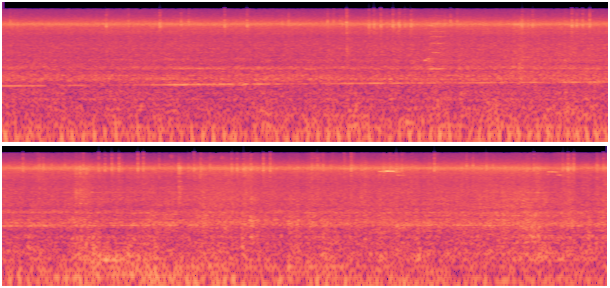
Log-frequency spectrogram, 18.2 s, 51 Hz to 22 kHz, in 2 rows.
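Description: Enshu Railway 2000-series electric train running along the track, heard from its front cab: a steady rumble of wheels on rail with a faint whine slowly rising in pitch.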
